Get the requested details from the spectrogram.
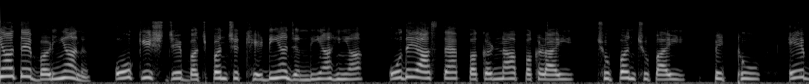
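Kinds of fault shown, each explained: No faults are audible: the speech carries the band limit of G.722 wideband telephone coding at 64 kbit/s, with nothing above about 7.7 kHz, which is how that coding normally sounds.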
